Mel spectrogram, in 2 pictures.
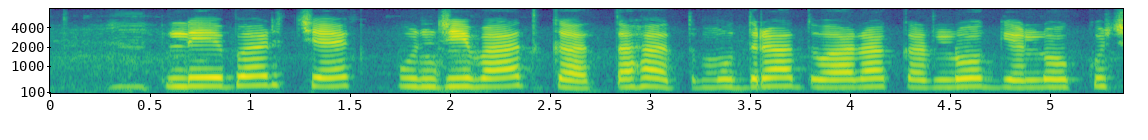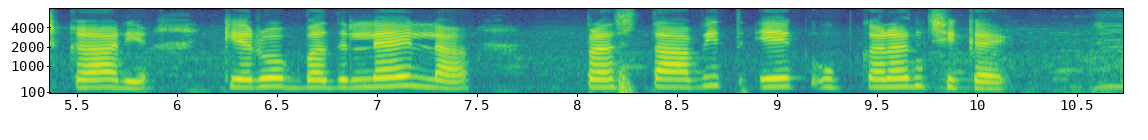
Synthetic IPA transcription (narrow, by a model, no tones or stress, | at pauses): leːbəɾt͡ʃeːkpʊɲd͡ʒiʋaːd̪kat̪əɦət̪mʊd̪ɾad̪ʋaːɾakəɾloɡeːlokʊt͡ʃʰkaːɾjəkeɾobəd̪lela | pɾəst̪aːʋɪt̪eːkʊpkəɾənt͡ʃʰɪkəː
